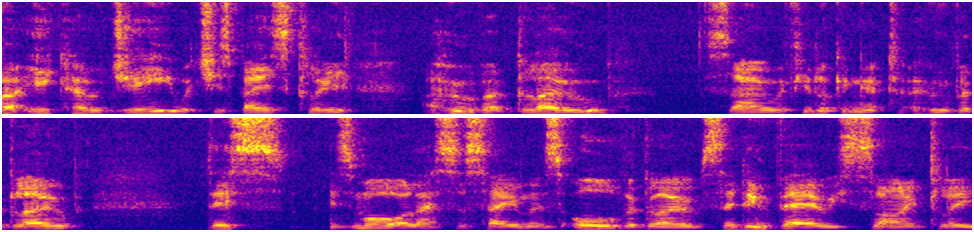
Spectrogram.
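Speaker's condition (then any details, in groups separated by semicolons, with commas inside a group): No condition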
